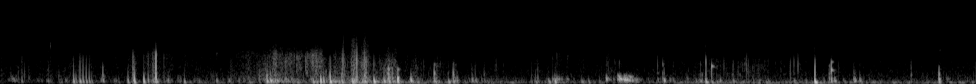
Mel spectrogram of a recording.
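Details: Loud stomach rumbling while eating a burger and fish fries, upset digestion: frequent gurgles, pops and low rumbles of active bowel sounds.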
